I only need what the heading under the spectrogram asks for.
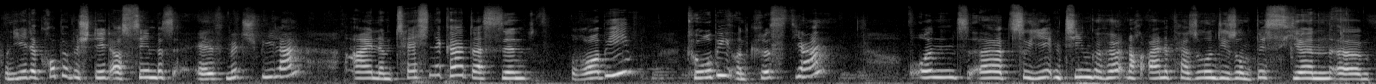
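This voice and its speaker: A woman's voice: high voice, a little slow, a little mellow. A woman explaining a procedure to a group as workshop organiser, recorded with some noise. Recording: clear background noise and clicks.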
